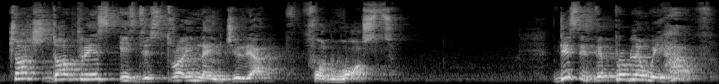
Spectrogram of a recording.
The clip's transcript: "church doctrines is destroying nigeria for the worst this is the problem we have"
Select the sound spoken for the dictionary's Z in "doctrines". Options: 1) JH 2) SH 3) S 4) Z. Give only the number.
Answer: 3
